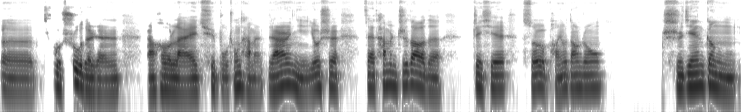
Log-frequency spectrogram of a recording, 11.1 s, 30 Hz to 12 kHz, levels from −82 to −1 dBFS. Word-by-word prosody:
呃， 90 -3 -3
凑 120 -8 -3
数 125 +6 +2
的 100 -2 +3
人， 90 0 -1 0.4
然 95 0 +1
后 100 +1 +1
来 90 0 +4
去 95 +4 -4
补 95 -2 -5
充 115 +5 -1
他 105 -5 0
们。 90 0 -6
然 105 0 +3
而 130 +4 +4
你 95 -7 0
又 110 +4 +1
是 115 -1 -1 0.3
在 110 -2 0
他 110 - -3
们 130 -1 0
知 130 +2 -2
道 125 -5 +5
的 95 -2 -2 0.4
这 115 - +1
些 110 +1 +1 0.2
所 110 - -3
有 115 -1 +3
朋 95 -1 -6
友 110 - 0
当 110 0 -1
中， 110 +1 -2 0.8
时 110 -1 -1
间 120 +2 +4
更 105 -7 +1
110 Hz, 190 characters per minute, -22 LUFS, 95-115 Hz, 0.8 s, 道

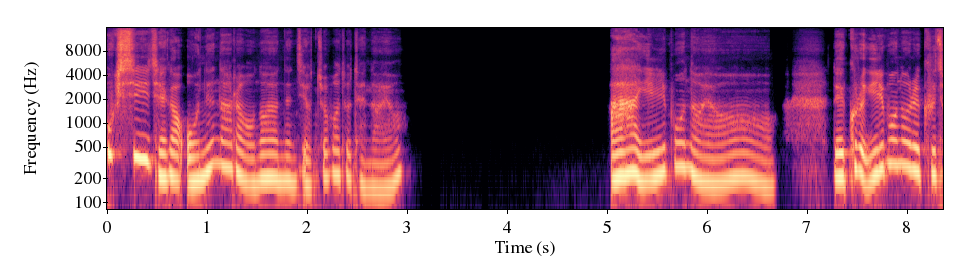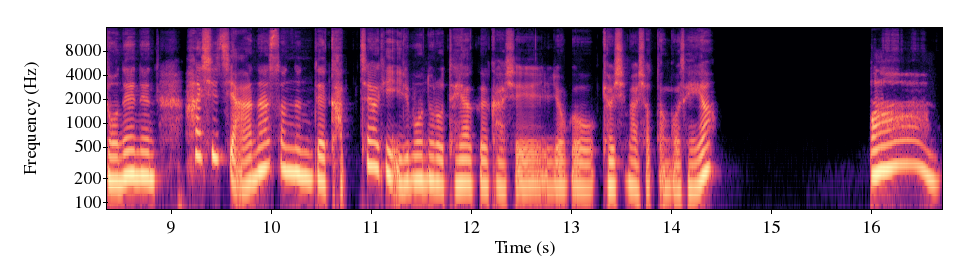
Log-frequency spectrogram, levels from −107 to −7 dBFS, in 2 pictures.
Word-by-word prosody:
혹시 385 -4 +6
제가 210 -7 +2
어느 190 +5 +4
나라 275 -6 0
언어였는지 190 0 0
여쭤봐도 210 +4 -4
되나요? 160 +3 -6 2.1
아 220 +4 +7
일본어요. 200 - 0 0.6
네 210 0 +6
그럼 225 -2 +2
일본어를 270 +3 +3
그 225 0 -2
전에는 215 +1 +2 0.3
하시지 380 -1 -2
않았었는데 235 - 0
갑자기 270 -6 -3
일본으로 185 -1 -2
대학을 175 0 -3
가시려고 85 - -6
결심하셨던 160 -2 -6
거세요? 160 - -2 1.5
아. 275 +3 +2
210 Hz, 240 characters per minute, -20 LUFS, 180-250 Hz, 2.1 s, 아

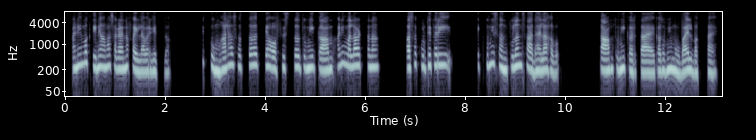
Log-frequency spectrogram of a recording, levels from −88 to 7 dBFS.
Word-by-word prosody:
आणि 230 +4 +2
मग 310 +2 +1
तिने 225 0 +2
आम्हा 240 +1 +1
सगळ्यांना 215 0 +2
फैलावर 180 -4 0
घेतलं, 175 -1 -5 0.7
की 325 - -11
तुम्हाला 210 +5 +2
सतत 245 -2 -9 0.3
त्या 250 - 0
ऑफिसचं 225 +2 -1
तुम्ही 225 0 +2
काम 195 +1 +2
आणि 275 +4 -3
मला 255 -2 +3
वाटतं 260 -2 -1
ना 235 0 +2 0.7
असं 255 +6 -1
कुठेतरी 260 +3 0 0.7
एक 255 - -10
तुम्ही 275 +3 0
संतुलन 235 0 +2
साधायला 195 -5 +1
हवं. 165 -3 -5 0.8
काम 195 0 +5
तुम्ही 205 0 +3
करताय 170 -2 0
का, 185 +2 -3
तुम्ही 190 +2 +2
मोबाईल 185 0 +3
बघताय? 165 0 -6
215 Hz, 145 wpm, -21 LUFS, 185-245 Hz, 0.8 s, काम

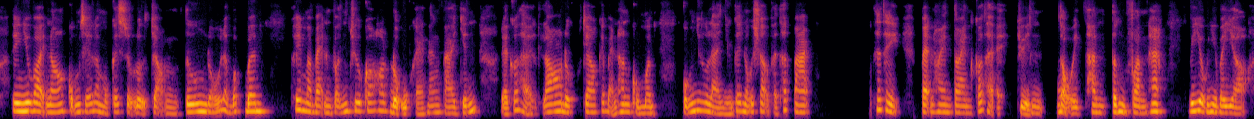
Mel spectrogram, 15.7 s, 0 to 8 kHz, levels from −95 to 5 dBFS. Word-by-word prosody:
thì 210 -1 +9
như 210 +1 +10
vậy 205 -3 +3
nó 180 +2 0
cũng 180 +1 0
sẽ 190 -1 -2
là 210 - -2
một 160 -6 -3
cái 185 - -2
sự 190 - -3
lựa 170 - +3
chọn 150 -1 -6
tương 195 +1 +7
đối 190 +5 -1
là 235 - 0
bấp 190 +2 -3
bênh, 205 0 +5 0.4
khi 245 - +3
mà 215 -4 +2
bạn 175 -2 -3
vẫn 165 +5 -2
chưa 215 0 +2
có 210 - -3
có 215 0 -4
đủ 165 -3 +4
khả 135 -2 -8
năng 175 +4 -7
tài 155 -2 -4
chính 170 +9 0 0.3
để 140 - 0
có 230 +8 -3
thể 215 - -5
lo 190 +4 +1
được 175 -3 0
cho 185 -2 -1
cái 210 - -6
bản 145 - -5
thân 190 +2 0
của 150 - -4
mình, 155 0 -2 0.3
cũng 170 +5 +2
như 220 -2 +1
là 155 -6 0
những 140 -1 -5
cái 210 - -1
nỗi 190 -2 0
sợ 200 -1 -4
phải - - -9
thất 240 0 -5
bại. 180 -2 0 0.9
Thế 245 - +3
thì 195 -6 +1 0.3
bạn 185 0 +2
hoàn 185 -1 -3
toàn 170 -2 -3
có 210 - -1
thể 200 -4 -4 0.3
chuyển 160 -2 0 0.2
đổi 150 -5 +1
thành 175 -2 -2
từng 190 +1 +5
phần 170 -4 0
ha, 200 0 +2 0.3
ví 205 - +6
dụ 220 -2 +7
như 185 -1 +3
bây 170 -1 +3
giờ, 150 -3 0
185 Hz, 260 wpm, -21 LUFS, 170-205 Hz, 0.9 s, như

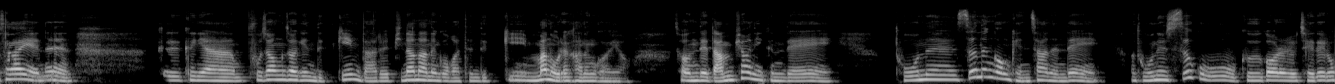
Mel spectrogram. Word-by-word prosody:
사이에는 200 -8 +2 0.8
그 190 -2 -5
그냥 175 -3 +1
부정적인 200 0 +2
느낌, 165 +10 -3
나를 160 0 -3
비난하는 195 +1 +3
것 165 -1 -2
같은 160 +1 -5
느낌만 180 +7 +1
오래가는 170 -2 +2
거예요. 145 -3 -6 0.4
저 - - -1
근데 180 0 +4
남편이 200 - +2
근데 165 -4 -3 0.6
돈을 220 +3 0
쓰는 335 +9 -1
건 265 -5 +2
괜찮은데 165 -2 -2 0.3
아 180 - -9
돈을 185 +4 +1
쓰고 195 - -3
그거를 175 0 +2
제대로 185 +2 0
180 Hz, 270 characters per minute, -23 LUFS, 165-200 Hz, 0.8 s, 근데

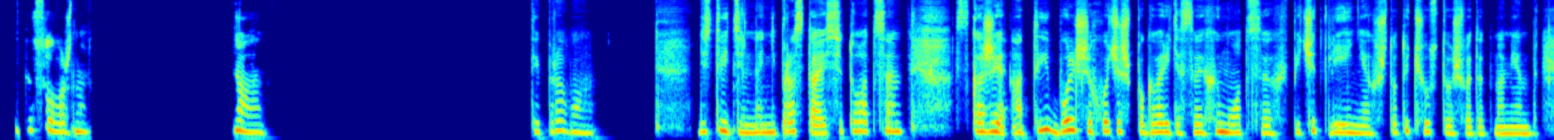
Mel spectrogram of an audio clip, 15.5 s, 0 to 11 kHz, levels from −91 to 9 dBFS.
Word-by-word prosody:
Это 245 +2 -10
сложно. 210 -3 -2 1.5
Да. 195 -6 +1 2.7
Ты 210 - -5
права. 200 -5 -6 1.0
Действительно, 200 -3 +1
непростая 195 -2 +2
ситуация. 215 +1 0 0.5
Скажи, 205 -2 +4
а 190 +2 -1
ты 235 +10 +3
больше 225 +1 +5
хочешь 220 0 +2
поговорить 195 +1 0
о - - -3
своих 190 +4 -2
эмоциях, 185 -4 +1
впечатлениях, 185 -5 -1
что 190 - -2
ты 230 +5 -2
чувствуешь 170 -6 -2
в - - -7
этот 160 -1 -6
момент? 160 0 -2
195 Hz, 95 wpm, -23 LUFS, 180-215 Hz, 2.7 s, больше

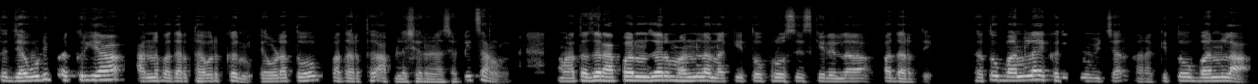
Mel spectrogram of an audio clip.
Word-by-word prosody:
तर 180 - -2
जेवढी 180 +7 +4
प्रक्रिया 200 0 +3 0.3
अन्नपदार्थावर 155 -1 -2
कमी, 175 -2 -1
तेवढा 145 +2 -1
तो 170 - +1 0.3
पदार्थ 145 0 -5
आपल्या 140 -6 -4
शरीरासाठी 125 +3 -6
चांगला 195 -2 -5
आहे. - - -24 0.5
मग - - -2
आता 150 +4 +1
जर 185 +2 +6
आपण 180 +1 +5
जर 190 +1 +6
म्हणलं 175 +1 +3
ना, 150 - 0
की 160 - -5
तो 160 - -1
प्रोसेस 160 -3 -3
केलेला 145 -2 -3 0.3
पदार्थ - - -3
आहे, - - -14 0.5
तर 160 - -4
तो 200 - +3
बनलाय 195 +4 +5
कधी? 175 -2 -4
तो 155 -1 -6
विचार 150 +2 -9
करा, 130 -2 -12
की 155 - -10
तो 175 -1 +1
बनला, 170 - +3
165 Hz, 165 wpm, -24 LUFS, 145-180 Hz, 0.5 s, जर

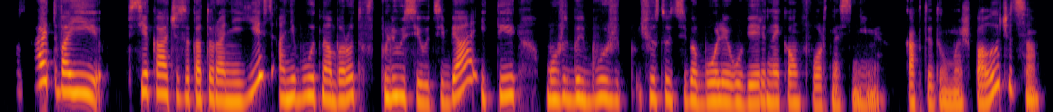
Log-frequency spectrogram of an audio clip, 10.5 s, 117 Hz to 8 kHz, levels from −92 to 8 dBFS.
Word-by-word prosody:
Пускай 360 +5 +1
твои 250 - +5 0.3
все 255 - +1
качества, 230 -4 0
которые 195 -1 +1
они 180 0 +2
есть, 295 - +2
они 200 0 +3
будут 215 +2 +1
наоборот 195 +2 +1
в - - -18
плюсе 210 -3 +3
у 165 - -2
тебя, 180 +8 0
и 205 - -4
ты, 215 +3 0 0.3
может 190 0 +2
быть, 195 0 +3
будешь 185 0 -1 0.2
чувствовать 200 -2 -3
себя 185 -1 -1
более 175 +1 +2
уверенно 165 +1 0
и 170 - -1
комфортно 165 -2 -5
с 150 - -8
ними. 190 +2 -6 0.2
Как 170 -1 -3
ты 160 - -6
думаешь, 80 - -4
получится? 220 - 0
195 Hz, 175 wpm, -22 LUFS, 175-215 Hz, 0.3 s, твои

